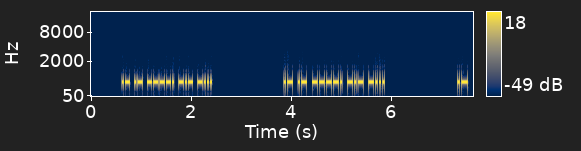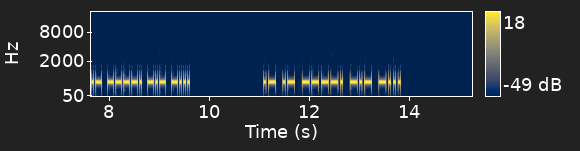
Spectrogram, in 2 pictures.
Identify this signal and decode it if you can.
Morse code, heard as a keyed tone, about 32 wpm, 700 Hz. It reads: AA9KB AA9KB AA9KB AA9KB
